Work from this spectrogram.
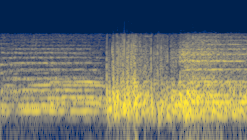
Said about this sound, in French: Et comme s'il fallait donner un peu de rythme encore à la musique, un canon tonne à deux pas de la fanfare qui joue les hymnes nationaux.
